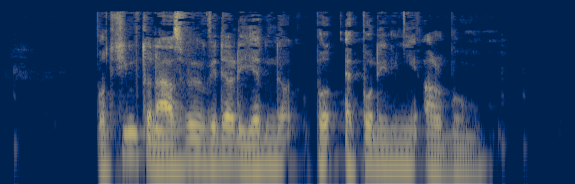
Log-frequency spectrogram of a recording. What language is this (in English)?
Czech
